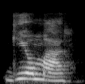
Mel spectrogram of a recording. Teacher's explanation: It's a rolled R there, isn't it? Just a single R.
